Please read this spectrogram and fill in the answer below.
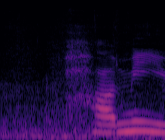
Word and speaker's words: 밤: 그정 밤이 유명한 동네 이렇게 막 길거리에 밤이 떨어져 있어요. 여러분 밤 먹는 밤은 길게 발음하셔야 합니다.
